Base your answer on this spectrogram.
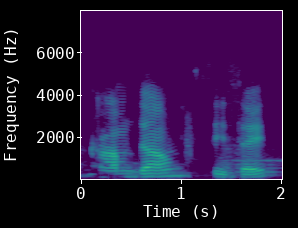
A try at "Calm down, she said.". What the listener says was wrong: Come and come-nya sudah benar, but here jangan terjebak sama dengan say. Kalau SAY kan bacanya say. Tapi kalau verb duanya kayak gini, terus sad, sad, she sad. Calm down, she sad. Calm down, she sad. Ini bukan said, tapi sad. Suara yang kemarin itu ya, sad.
